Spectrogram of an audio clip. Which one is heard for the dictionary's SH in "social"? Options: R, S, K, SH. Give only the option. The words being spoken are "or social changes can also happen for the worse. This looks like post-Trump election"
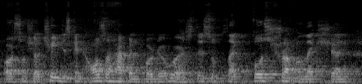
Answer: SH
